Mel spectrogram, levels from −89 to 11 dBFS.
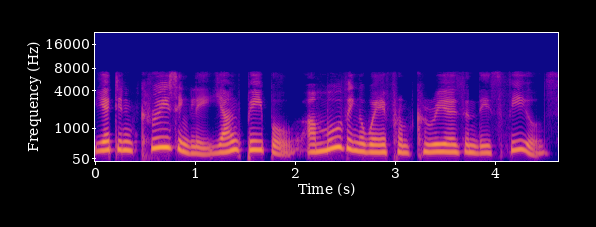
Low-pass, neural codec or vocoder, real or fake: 7.2 kHz; codec, 16 kHz, 1 kbps, X-Codec, WavLM features, trained on Multilingual LibriSpeech; fake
